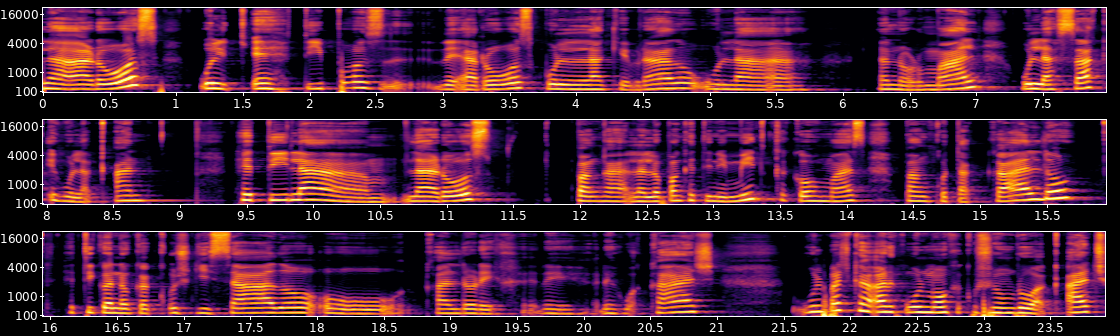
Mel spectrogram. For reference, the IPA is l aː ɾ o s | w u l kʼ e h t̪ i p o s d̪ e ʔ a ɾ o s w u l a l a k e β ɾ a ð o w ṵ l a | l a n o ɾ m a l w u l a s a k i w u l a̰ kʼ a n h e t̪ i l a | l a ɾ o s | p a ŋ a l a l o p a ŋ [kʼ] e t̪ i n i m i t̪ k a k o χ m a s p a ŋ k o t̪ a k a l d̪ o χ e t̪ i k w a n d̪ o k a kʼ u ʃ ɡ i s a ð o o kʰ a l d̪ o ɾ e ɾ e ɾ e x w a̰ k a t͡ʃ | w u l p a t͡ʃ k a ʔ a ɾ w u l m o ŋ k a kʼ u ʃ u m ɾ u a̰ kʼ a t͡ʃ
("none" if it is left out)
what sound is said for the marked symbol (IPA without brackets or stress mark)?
k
